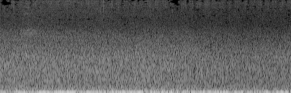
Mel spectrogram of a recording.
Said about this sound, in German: Das ist eine ganz schöne Atmosphäre hier. Straßenlärm, S-Bahn, Ring, Trams, pinkelnde Hunde,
